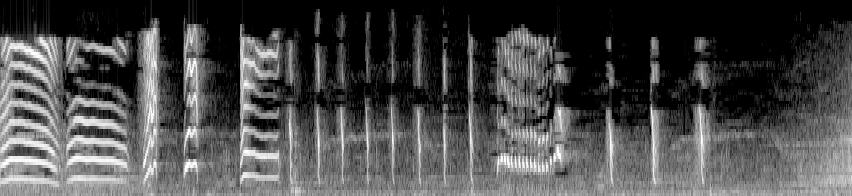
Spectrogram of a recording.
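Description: Cartoon-style chirp and whistle sound effects on the playback track for a comic dance routine. A quick run of rising-and-falling chirps gives way to short sharp blips, with a brief warbling trill about five seconds in, and the effects fade out near the end.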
